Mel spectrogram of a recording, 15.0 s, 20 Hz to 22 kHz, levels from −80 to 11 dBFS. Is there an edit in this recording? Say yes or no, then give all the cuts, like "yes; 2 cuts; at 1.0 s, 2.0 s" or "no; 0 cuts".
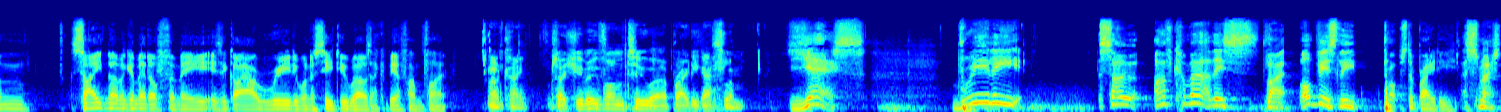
yes; 1 cut; at 3.7 s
